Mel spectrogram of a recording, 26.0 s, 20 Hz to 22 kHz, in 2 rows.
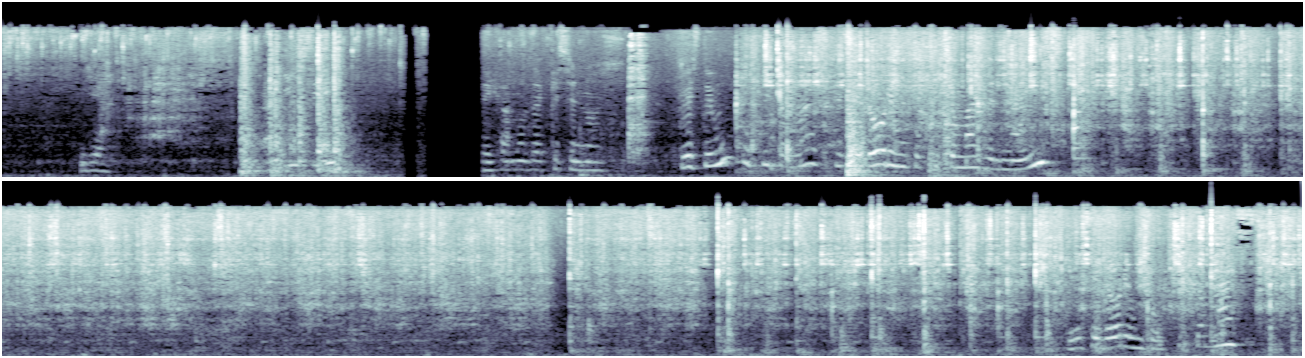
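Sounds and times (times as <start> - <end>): corn kernels sizzling in pot: 0.0 - 3.1, 6.6 - 26.0
wooden spoon scraping pot: 7.2 - 26.0.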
